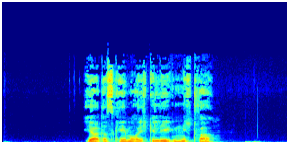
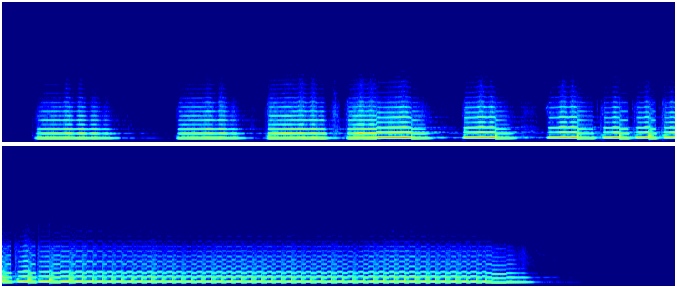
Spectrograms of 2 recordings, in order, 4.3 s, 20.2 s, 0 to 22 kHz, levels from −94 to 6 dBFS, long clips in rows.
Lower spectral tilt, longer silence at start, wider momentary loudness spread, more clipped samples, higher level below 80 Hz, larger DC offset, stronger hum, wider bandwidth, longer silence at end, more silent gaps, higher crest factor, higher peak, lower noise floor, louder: first, -5.5 dB/octave vs 4.5 dB/octave; first, 1.25 s vs 0.5 s; second, 6 LU vs 12 LU; neither; first, -46 dBFS vs under -90 dBFS; neither; neither; first, 14 kHz vs 7.6 kHz; second, 0.45 s vs 2.15 s; neither; about the same, 20 dB vs 16 dB; first, -4 dBFS vs -20 dBFS; second, -73 dBFS vs -85 dBFS; first, -23 LUFS vs -34 LUFS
